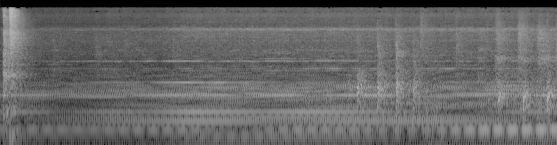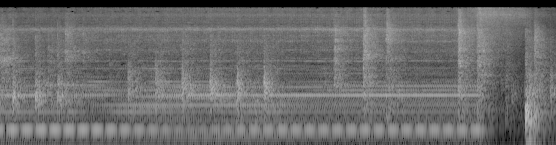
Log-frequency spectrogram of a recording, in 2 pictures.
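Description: An air compressor hums and throbs steadily.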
